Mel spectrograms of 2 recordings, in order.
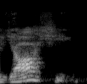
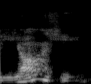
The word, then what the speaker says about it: Yahi: ishii who was the last member of the yahi tribe that's spelled y a h i who just simply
